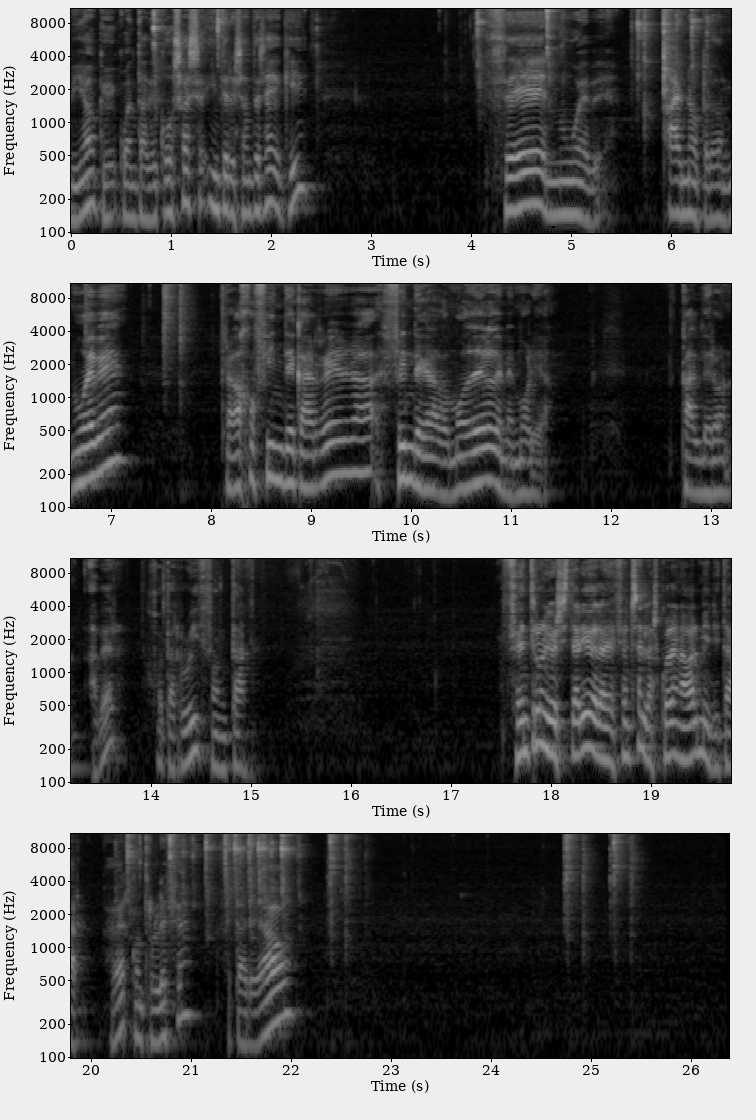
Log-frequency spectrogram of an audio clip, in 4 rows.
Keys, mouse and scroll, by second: 1.5 alt+c, 4.1-6.2 typing, 7.5 Return, 20.9 ctrl+f, 21.0-22.5 typing, 24.8 Return, 25.2 Return.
